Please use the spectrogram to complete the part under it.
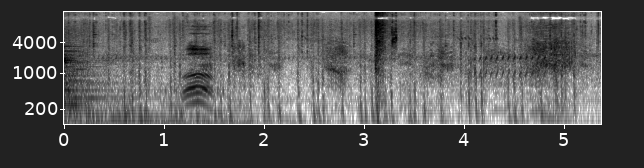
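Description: A horse in the video game Assassin's Creed Origins clip-clops along and lets out a clear whinny midway, while a player talks over the game sounds.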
